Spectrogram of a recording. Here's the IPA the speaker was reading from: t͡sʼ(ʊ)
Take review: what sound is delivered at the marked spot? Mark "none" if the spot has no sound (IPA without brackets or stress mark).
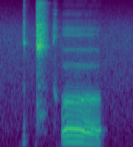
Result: ʊ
